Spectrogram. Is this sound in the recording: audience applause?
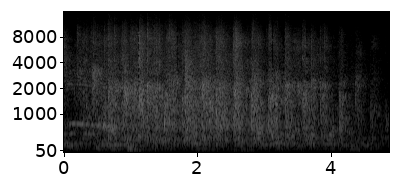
yes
